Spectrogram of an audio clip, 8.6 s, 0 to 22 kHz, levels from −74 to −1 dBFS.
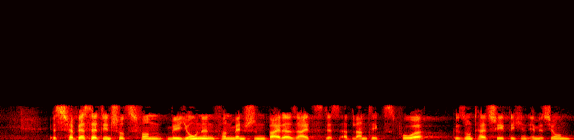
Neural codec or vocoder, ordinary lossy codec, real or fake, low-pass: none; none; real; 5.4 kHz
